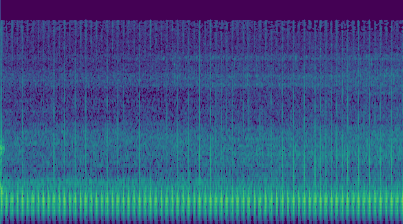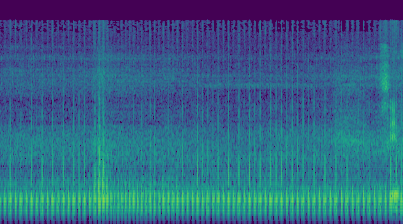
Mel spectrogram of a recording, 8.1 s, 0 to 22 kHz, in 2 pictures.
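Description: Kawasaki Vulcan 500's parallel-twin engine running steadily at low revs as the bike rolls up to a stop, its twin carburetors freshly cleaned and rebuilt. The sound changes briefly about five seconds in.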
